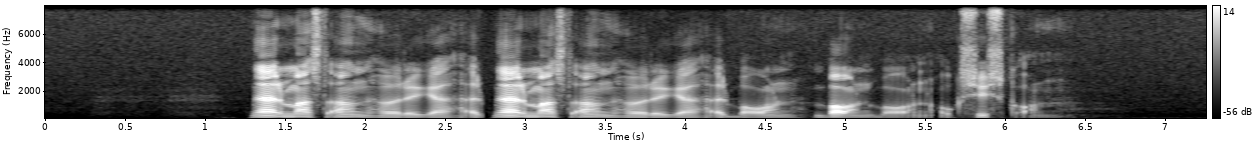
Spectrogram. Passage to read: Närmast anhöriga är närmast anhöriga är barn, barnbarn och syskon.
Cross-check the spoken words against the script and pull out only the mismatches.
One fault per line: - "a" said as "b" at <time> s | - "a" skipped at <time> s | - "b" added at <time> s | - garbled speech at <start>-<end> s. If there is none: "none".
none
